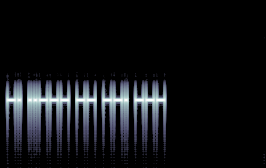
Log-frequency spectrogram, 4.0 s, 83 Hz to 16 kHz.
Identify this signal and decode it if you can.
Morse code, heard as a keyed tone, about 30 wpm, 700 Hz. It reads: N2MGO
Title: SOTA QSO Practice 30wpm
